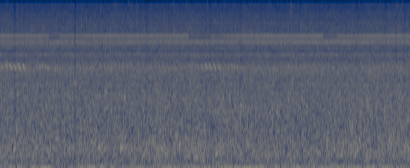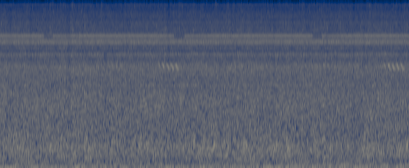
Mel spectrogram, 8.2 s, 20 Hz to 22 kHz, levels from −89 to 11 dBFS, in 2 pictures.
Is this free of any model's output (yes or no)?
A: no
